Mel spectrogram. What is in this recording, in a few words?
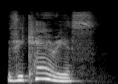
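"vicarious", British English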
